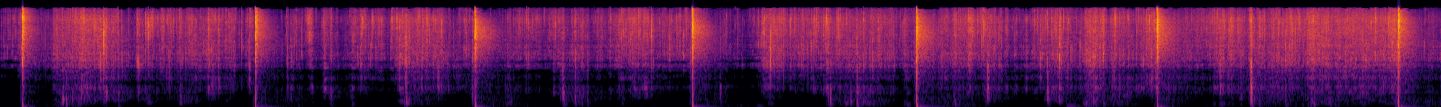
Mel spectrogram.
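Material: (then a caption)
Plastic. Thumbs and fingertips pinch and pop the air bubbles in a sheet of clear plastic bubble wrap. Seven sharp, bright pops ring out at fairly even intervals through the clip. Between them comes a steady, high crinkling and crackling of the plastic.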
